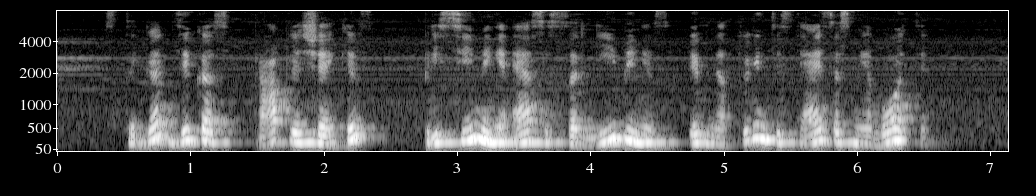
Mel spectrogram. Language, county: Lithuanian, Vilnius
